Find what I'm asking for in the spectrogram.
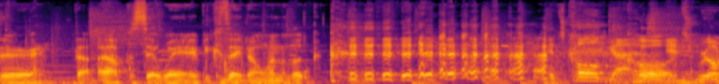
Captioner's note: laughs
